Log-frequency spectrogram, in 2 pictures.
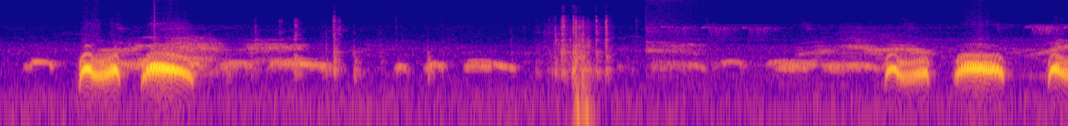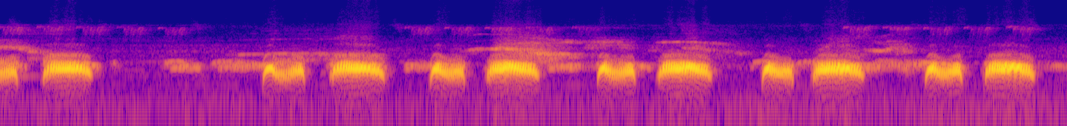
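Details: Fast, urgent cooing from a spotted dove: after a few scattered coos and a click, a steady string of low, rounded double coos follows at roughly one per second, with faint murmuring between them.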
